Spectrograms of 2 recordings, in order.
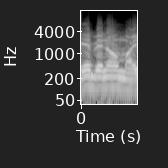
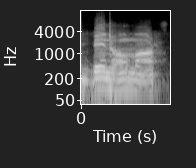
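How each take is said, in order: First: The first word starts with a vowel sound. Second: The first word starts with a b sound. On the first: The speaker calls it right. "then you would say Ibn Omar" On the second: The speaker calls it wrong. "You wouldn't say Bin Omar"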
